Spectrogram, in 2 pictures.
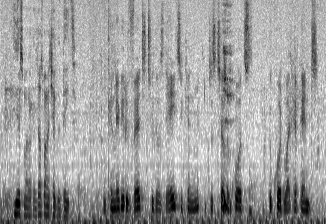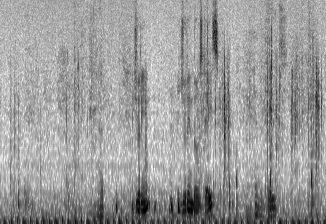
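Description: A middle-aged man speaks calmly and formally into a microphone.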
